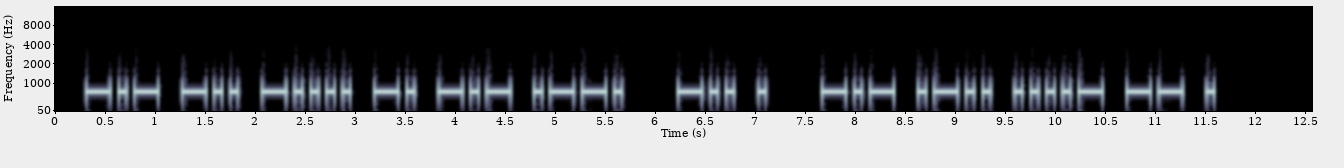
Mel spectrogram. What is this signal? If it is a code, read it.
Morse code, heard as a keyed tone, about 15 wpm, 700 Hz. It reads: KD6NKP DE KL4ME
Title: USA Callsign DE Callsign 15wpm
